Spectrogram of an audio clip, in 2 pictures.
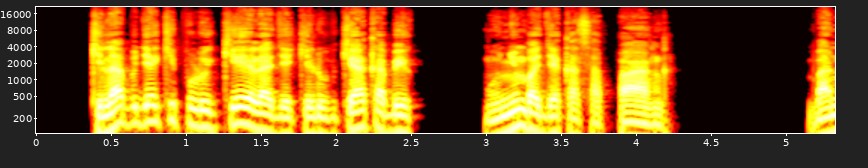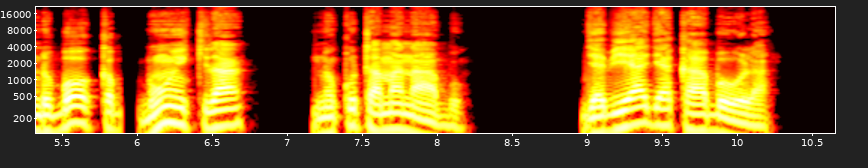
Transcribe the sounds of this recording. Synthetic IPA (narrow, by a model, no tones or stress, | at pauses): kilabuɟakipulukɛlaɟakilubukiakabi | muɲumbaɟakasapaŋɡa | bandubɔkabuŋhikila | nukutamanabu | ɟabiaɟakaːbɔla̰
